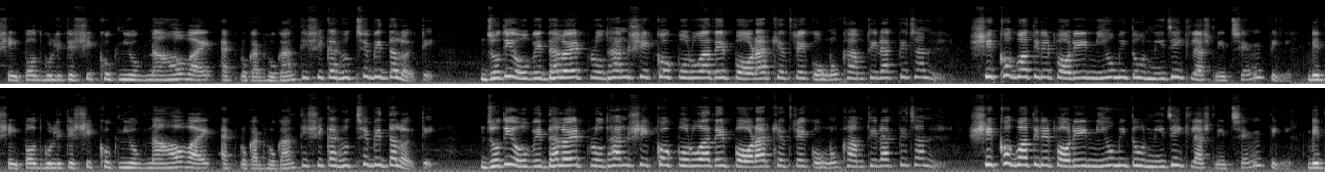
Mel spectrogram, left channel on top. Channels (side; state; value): right; noise; hum, 22 dB below the sound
